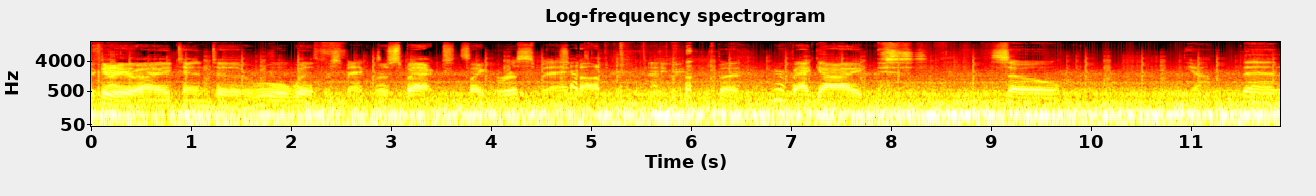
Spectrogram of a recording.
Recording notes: It was recorded using our phones so please excuse the poor sound quality.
